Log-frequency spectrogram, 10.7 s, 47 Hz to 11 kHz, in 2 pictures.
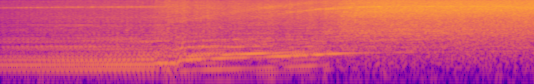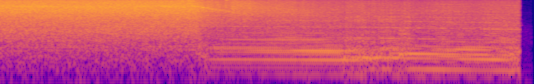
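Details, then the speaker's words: Firebird with 6.0 V8 and S484 turbo on pump fuel plus one methanol nozzle, TH400 and 9-inch rear, on the dyno after bad spark plugs were replaced: revs climb into a clean, hard, even full-throttle pull, no misfire, clearing 750whp. Healthy pull. "full speed I could hear that nice Fireball like a subwoofer in the car we were clearing 750 pretty easily"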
